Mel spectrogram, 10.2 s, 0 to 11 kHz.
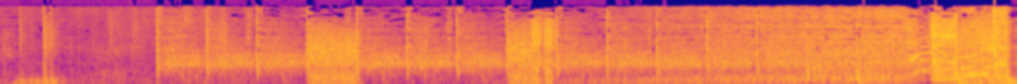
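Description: A pop song plays on the radio station Super 98.1, its intro built from sharp, punchy percussive hits over a steady droning synth layer, loud, building toward a denser beat at the end with no voices.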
